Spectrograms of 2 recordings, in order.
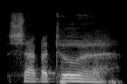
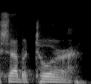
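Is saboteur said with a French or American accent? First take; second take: French; American. First: It is said with a French pronunciation. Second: It is said with an American hard R. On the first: "if I can say it like the French with the weak" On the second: "with the hard R"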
